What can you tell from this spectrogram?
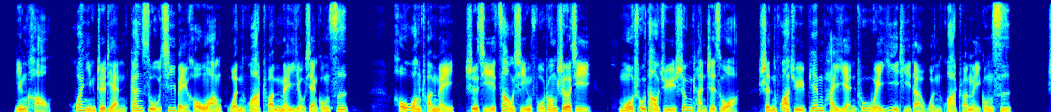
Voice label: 男 广告 彩铃; 文化传媒公司

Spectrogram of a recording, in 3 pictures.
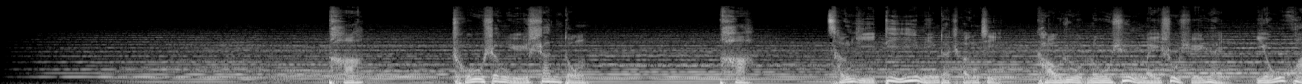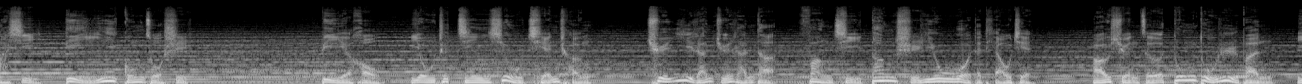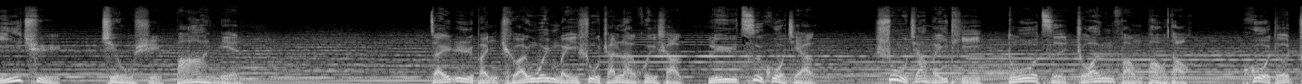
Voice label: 男 专题 人物传记

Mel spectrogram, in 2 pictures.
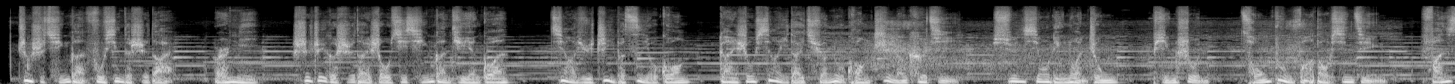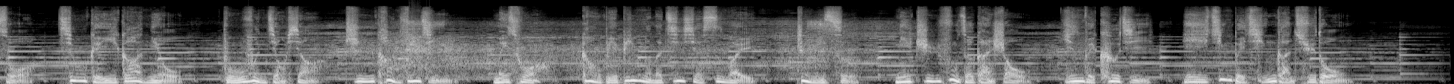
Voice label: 男 广告; Jeep 自由光

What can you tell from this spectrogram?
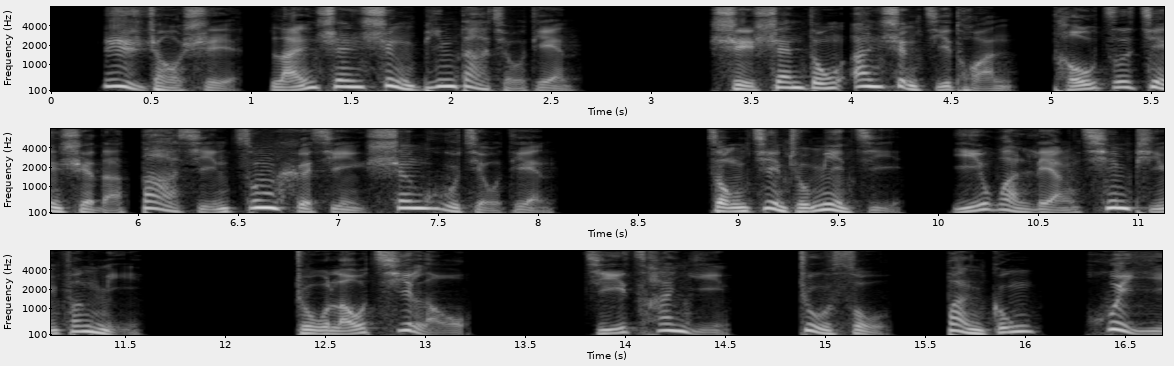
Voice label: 男96-广告-酒店广告（干声）

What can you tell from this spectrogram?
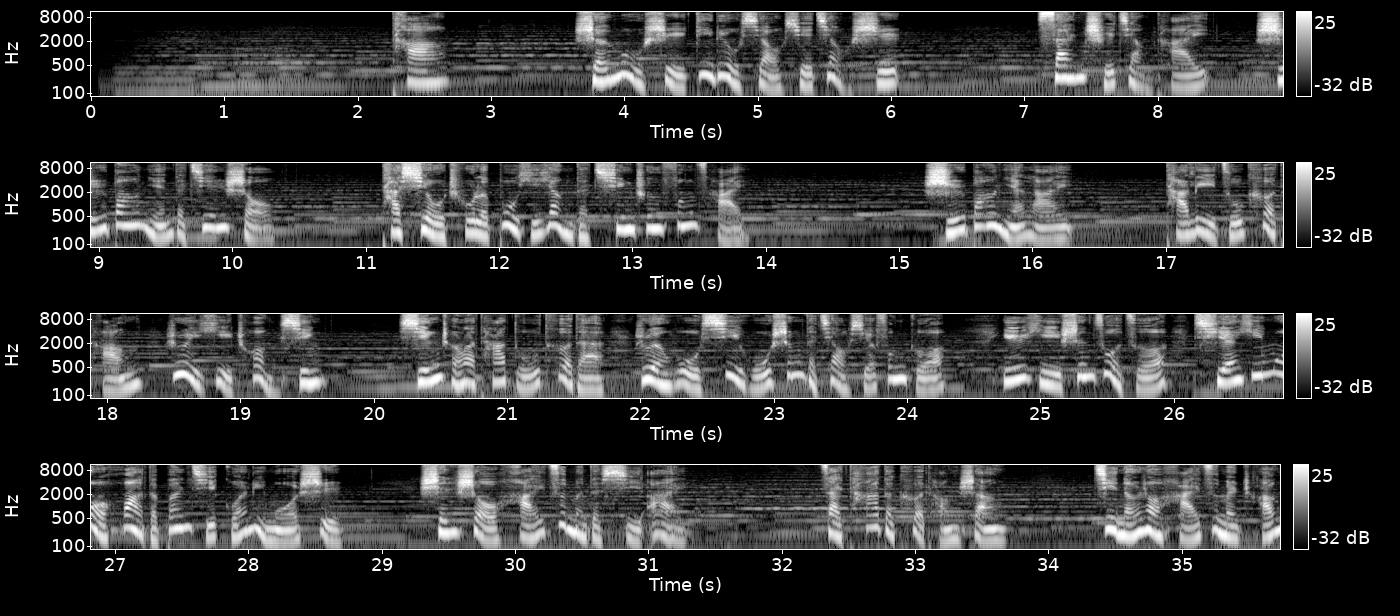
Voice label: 女3-专题-人物介绍, 女

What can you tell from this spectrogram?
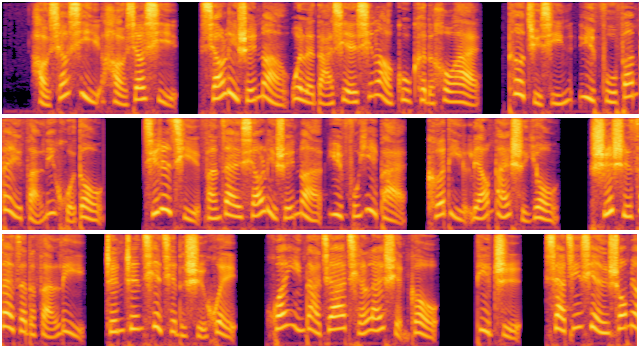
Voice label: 彩铃配音

